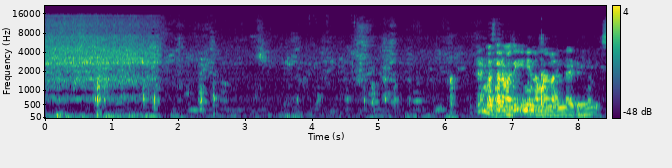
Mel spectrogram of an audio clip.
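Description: A wooden spatula scrapes and stirs food in a metal pan.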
